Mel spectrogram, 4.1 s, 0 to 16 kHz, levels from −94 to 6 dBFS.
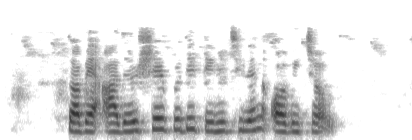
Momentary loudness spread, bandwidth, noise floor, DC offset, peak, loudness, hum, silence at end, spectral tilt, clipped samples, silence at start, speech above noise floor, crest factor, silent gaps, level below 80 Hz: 10 LU; 7.6 kHz; -70 dBFS; under 0.1%; -10 dBFS; -26 LUFS; none; 0.8 s; -4 dB/octave; under 0.1%; 0.7 s; 45 dB; 18 dB; none; -76 dBFS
